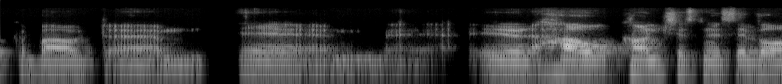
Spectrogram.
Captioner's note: stammering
